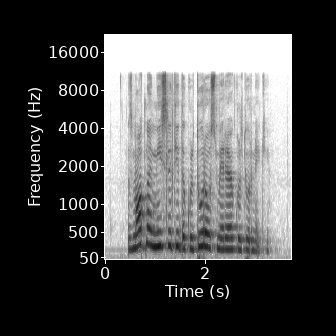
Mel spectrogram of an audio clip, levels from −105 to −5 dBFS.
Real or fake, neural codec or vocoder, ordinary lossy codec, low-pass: real; none; none; 10.8 kHz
